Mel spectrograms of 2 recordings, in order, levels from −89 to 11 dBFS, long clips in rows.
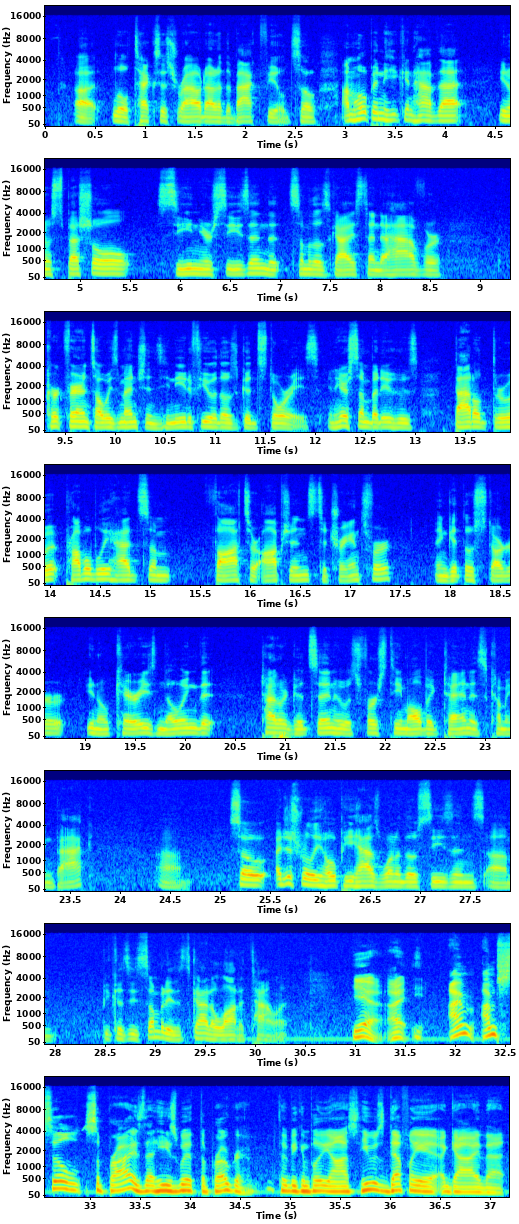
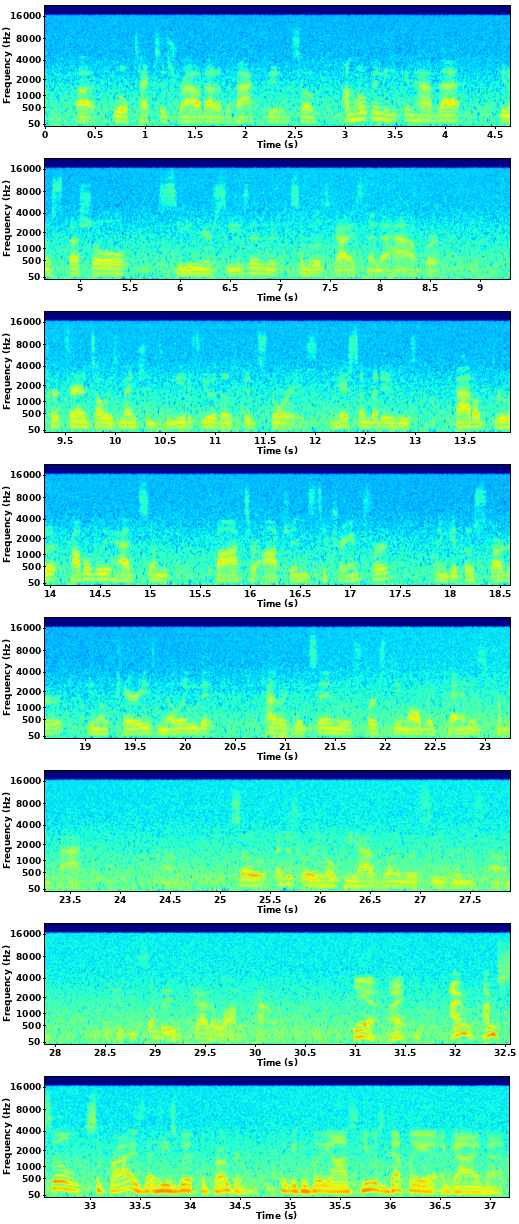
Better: first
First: hiss; faint; throughout; 25 dB below the speech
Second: hiss; loud; throughout; 4 dB below the speech

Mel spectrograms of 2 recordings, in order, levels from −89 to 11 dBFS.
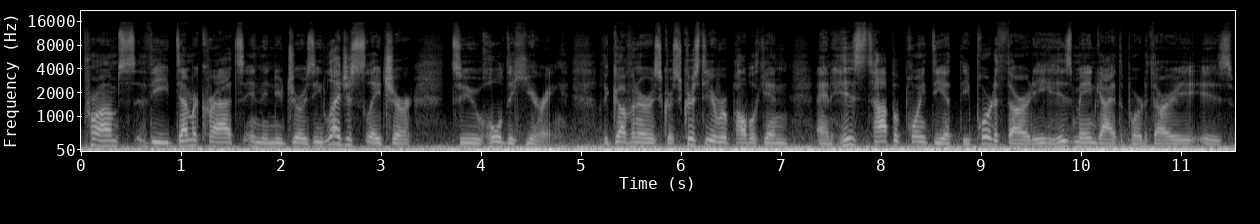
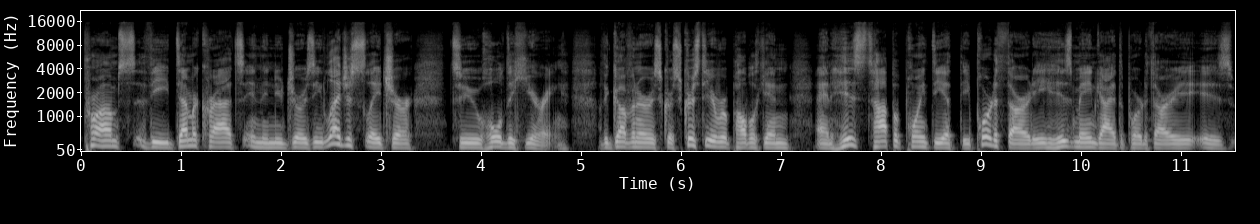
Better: second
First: low rumble; noticeable; throughout; 15 dB below the speech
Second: none

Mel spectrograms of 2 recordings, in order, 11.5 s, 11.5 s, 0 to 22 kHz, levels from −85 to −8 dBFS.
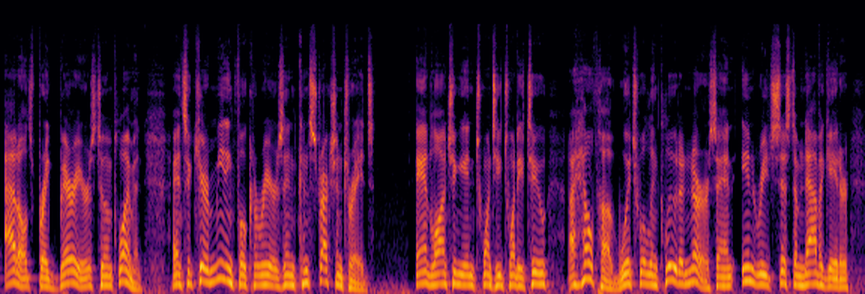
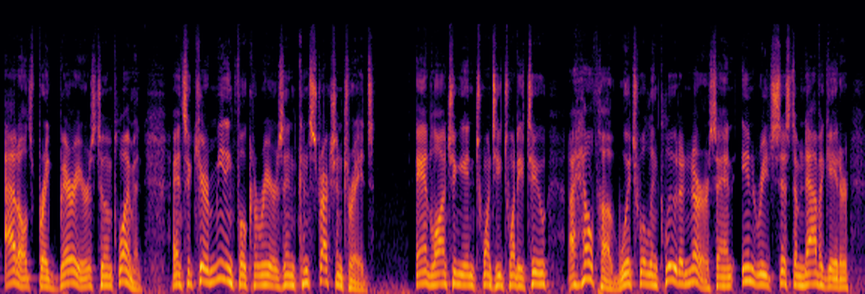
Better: neither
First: none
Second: none

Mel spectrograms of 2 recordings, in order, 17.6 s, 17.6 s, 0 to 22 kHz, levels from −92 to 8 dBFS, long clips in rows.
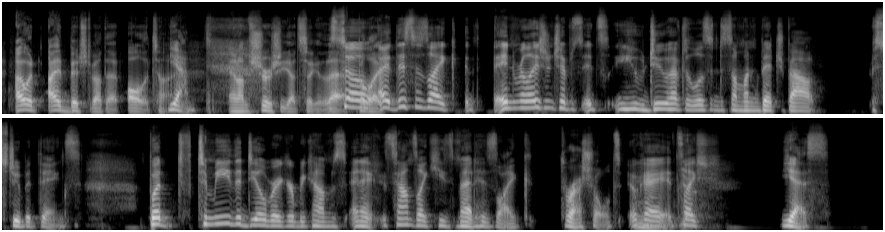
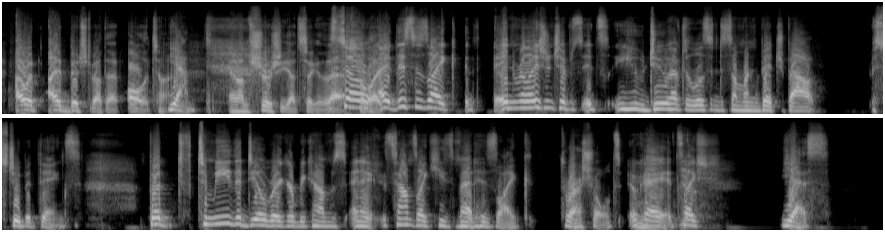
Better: first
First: none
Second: distortion; heavy; 8 dB below the speech

